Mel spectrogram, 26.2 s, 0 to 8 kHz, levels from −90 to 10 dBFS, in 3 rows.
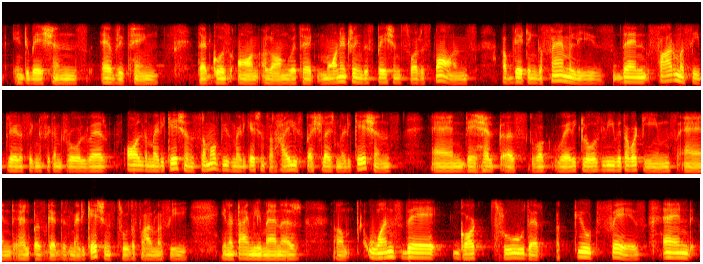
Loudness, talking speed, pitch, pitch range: -19 LUFS, 150 wpm, 95 Hz, 90-110 Hz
